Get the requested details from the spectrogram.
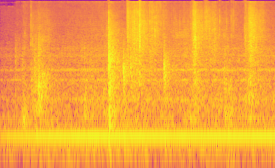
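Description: Glass jars clink as a woman rummages through a fridge.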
